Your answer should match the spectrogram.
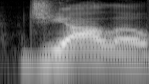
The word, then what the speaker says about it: giallo: Like the I've I always mispronounce this, giallo films. Giallo, giallo, the Italian horror movies.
